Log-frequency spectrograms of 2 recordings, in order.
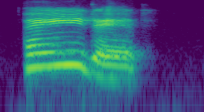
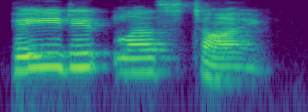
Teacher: The word paid ends with the D consonant, so we connect the D to the next vowel I and the word it.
